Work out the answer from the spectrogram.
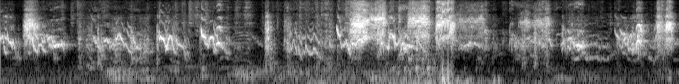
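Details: Budgerigar breeding colony with a breeding pair: dense overlapping high chirps and squawks from several birds, continuous chatter with some lower background noise.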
